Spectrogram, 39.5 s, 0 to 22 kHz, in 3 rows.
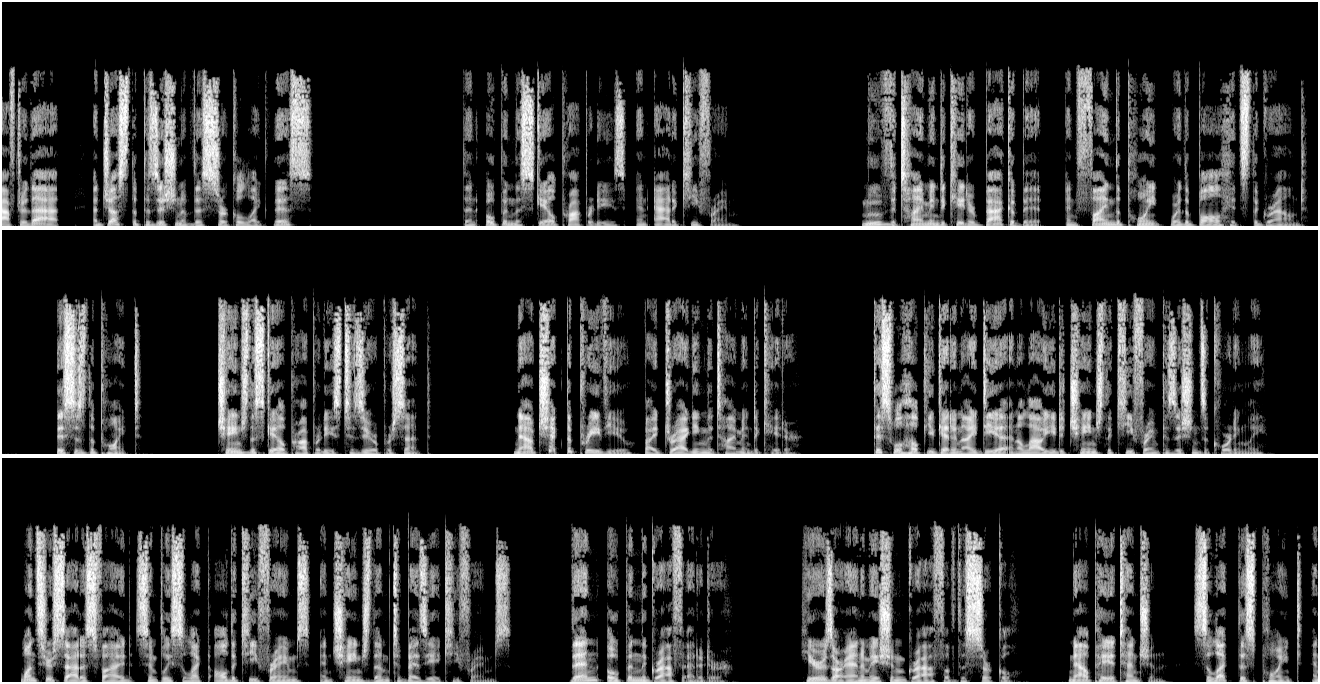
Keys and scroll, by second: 2.0 shift+Up, 2.7 shift+Down, 17.0 0, 17.2 Return, 30.3 F9.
